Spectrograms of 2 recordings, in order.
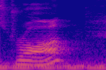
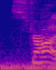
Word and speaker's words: Stra: I think it's supposed to be pronounced straw.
